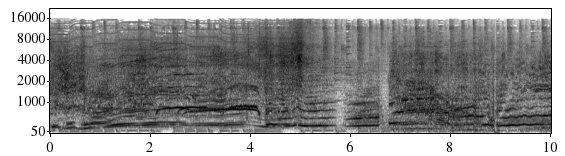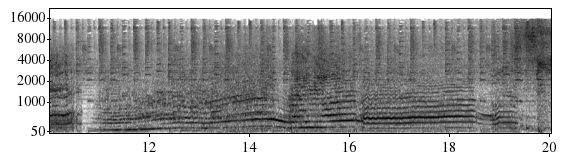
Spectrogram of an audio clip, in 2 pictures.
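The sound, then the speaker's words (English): A loud car engine revs and races, pitch sweeping up and down through gear changes, with tyres squealing and skidding along the way; no one speaks. “Car sounds?”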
